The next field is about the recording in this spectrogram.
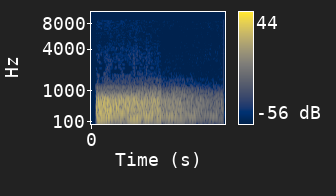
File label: Hit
